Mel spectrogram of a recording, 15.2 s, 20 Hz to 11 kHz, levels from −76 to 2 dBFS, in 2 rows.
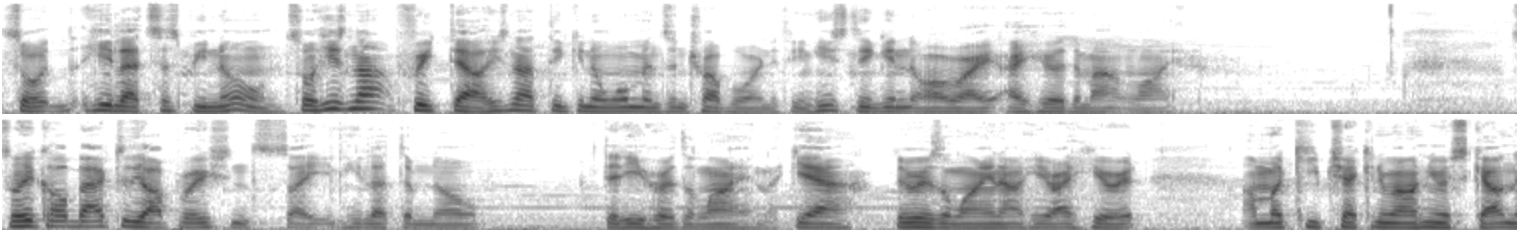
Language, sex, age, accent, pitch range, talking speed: English, male, 20-39, American, 95-125 Hz, 260 wpm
